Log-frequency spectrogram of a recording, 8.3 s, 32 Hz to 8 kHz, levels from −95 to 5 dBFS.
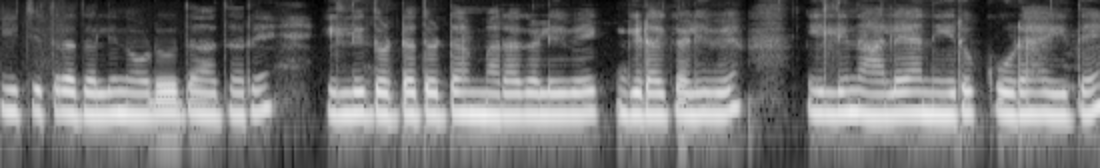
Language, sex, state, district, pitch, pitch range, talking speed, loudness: Kannada, female, Karnataka, Raichur, 195 Hz, 190-200 Hz, 95 wpm, -13 LUFS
